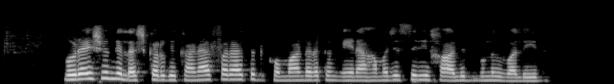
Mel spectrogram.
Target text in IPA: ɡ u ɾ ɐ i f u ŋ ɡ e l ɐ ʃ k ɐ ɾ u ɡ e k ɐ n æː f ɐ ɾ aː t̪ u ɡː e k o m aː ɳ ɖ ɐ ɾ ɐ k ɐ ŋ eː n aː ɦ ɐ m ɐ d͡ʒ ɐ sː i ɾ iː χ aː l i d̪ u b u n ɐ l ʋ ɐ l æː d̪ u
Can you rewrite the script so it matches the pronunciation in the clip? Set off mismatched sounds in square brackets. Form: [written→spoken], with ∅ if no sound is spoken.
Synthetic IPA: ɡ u ɾ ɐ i [f→ʃ] u ŋ ɡ e l ɐ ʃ k ɐ ɾ u ɡ e k ɐ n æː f ɐ ɾ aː t̪ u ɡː e k o m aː ɳ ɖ ɐ ɾ ɐ k ɐ ŋ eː n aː ɦ ɐ m ɐ d͡ʒ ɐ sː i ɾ iː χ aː l i d̪ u b u n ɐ l ʋ ɐ l [æː→iː] d̪ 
